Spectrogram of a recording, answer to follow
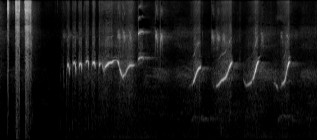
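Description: Whistling: a few short sharp noises at the start, a pause, then a quick run of short high chirps, one longer whistle that dips and recovers, and four rising whistles in the second half.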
